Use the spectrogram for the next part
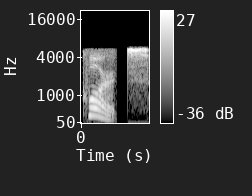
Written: quartz

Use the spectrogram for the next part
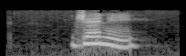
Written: genny

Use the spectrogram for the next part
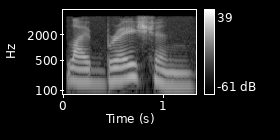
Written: libration

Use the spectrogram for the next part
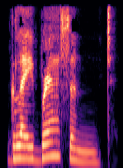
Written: glabrescent

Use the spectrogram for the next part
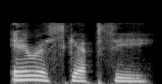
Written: aeroscepsy

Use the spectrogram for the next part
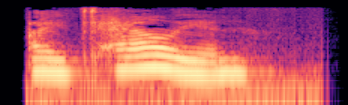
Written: eyetalian

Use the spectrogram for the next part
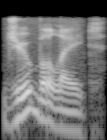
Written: jubilate

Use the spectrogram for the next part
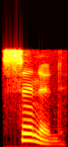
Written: synod

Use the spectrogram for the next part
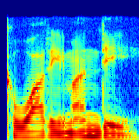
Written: coatimundi

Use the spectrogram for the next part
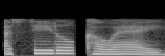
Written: acetyl CoA

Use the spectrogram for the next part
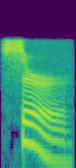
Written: Big Sur

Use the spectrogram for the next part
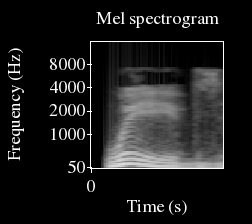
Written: waves

